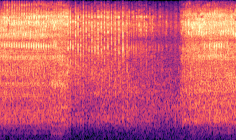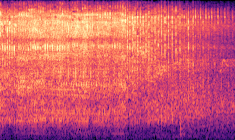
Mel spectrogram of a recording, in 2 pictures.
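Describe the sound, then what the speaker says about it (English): A cordless lithium-ion Bubba Blade electric knife saws through channel catfish ribs, giving a loud, steady mechanical buzz that briefly drops off near the two-second mark before resuming, with no talking. "it's so much faster and easier to cut through the ribs and then cut the ribs out as a second step"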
